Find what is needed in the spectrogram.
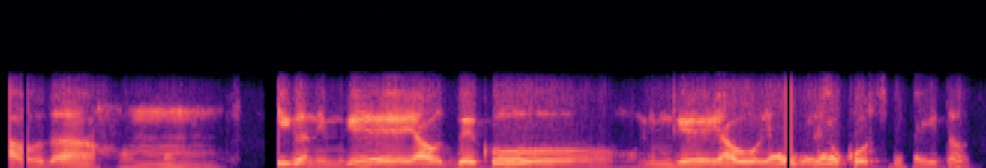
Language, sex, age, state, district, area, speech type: Kannada, male, 30-45, Karnataka, Bangalore Rural, rural, conversation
